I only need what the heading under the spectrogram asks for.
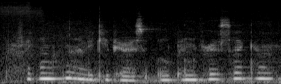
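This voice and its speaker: A woman giving gentle, slow ASMR instructions as a makeup artist, speaking in a soft, breathy whisper. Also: a little high, fairly even intonation, slight background noise, rough recording.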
